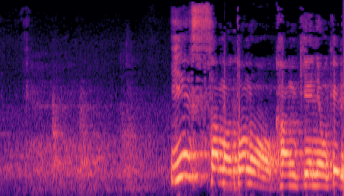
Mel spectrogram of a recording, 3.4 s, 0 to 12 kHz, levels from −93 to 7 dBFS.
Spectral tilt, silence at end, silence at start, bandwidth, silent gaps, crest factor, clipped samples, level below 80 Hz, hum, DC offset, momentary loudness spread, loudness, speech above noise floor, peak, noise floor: -5 dB/octave; 0 s; 0.5 s; 11.5 kHz; none; 14 dB; under 0.1%; -62 dBFS; none; under 0.1%; 23 LU; -12 LUFS; 28 dB; 0 dBFS; -39 dBFS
